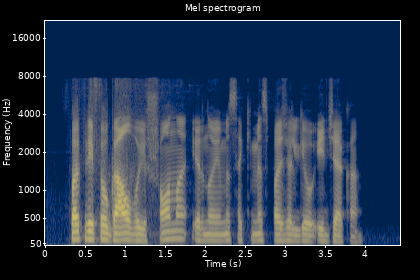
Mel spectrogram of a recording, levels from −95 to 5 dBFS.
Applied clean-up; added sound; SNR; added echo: neural separator model SepFormer DNS4.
